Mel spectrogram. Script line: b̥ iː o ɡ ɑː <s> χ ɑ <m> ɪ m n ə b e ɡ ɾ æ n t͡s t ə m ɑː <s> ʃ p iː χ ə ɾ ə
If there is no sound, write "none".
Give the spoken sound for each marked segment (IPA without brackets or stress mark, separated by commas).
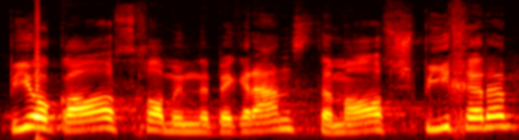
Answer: s, m, s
